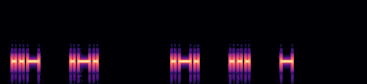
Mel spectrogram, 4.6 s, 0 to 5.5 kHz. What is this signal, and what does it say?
Morse code, heard as a keyed tone, about 25 wpm, spaced as for 15 wpm, 570 Hz. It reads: UR RST
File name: qso222 15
